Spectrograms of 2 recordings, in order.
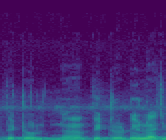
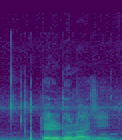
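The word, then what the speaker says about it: pteridology: हम पेट्रोडोलॉजी पढ़ रहे थे तो पी इसमें साइलेंट है, तो इसे हम बोलेंगे टेरिडोलॉजी।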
